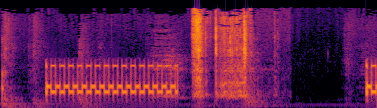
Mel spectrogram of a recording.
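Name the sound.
telephone ringing sound effect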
